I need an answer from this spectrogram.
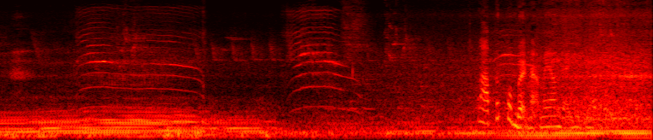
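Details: Persian cat sunbathing in the morning gives two drawn-out harmonic meows: a long, steady one of about a second and a half, then a shorter one that rises and falls. A constant low hum runs underneath, with brief scrapes near the end.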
